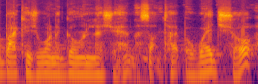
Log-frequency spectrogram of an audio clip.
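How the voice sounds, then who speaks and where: A man is speaking with music in the background. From Scotland. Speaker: golf coach. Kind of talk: tutorial. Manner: casual.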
